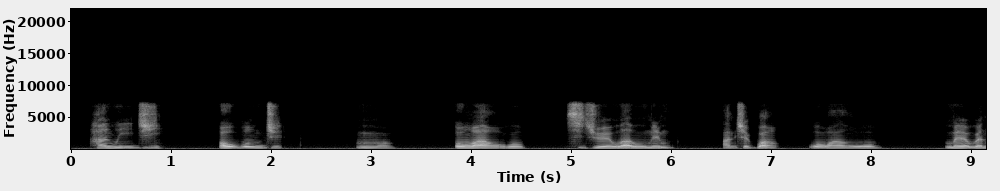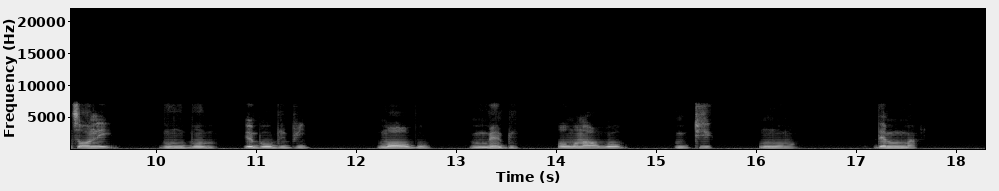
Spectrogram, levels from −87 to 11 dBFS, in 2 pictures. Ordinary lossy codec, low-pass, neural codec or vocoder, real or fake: none; 7.2 kHz; autoencoder, 22.05 kHz, a latent of 192 numbers a frame, VITS, trained on many speakers; fake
